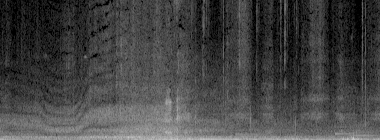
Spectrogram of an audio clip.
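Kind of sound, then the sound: vehicle, truck driving past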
